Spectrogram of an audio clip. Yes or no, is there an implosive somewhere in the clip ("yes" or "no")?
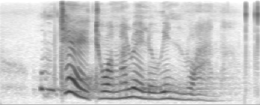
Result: no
